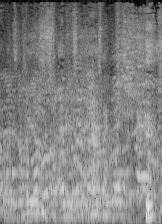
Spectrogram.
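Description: Background chatter: many voices talking at once in a large room.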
